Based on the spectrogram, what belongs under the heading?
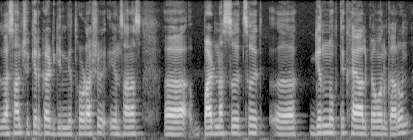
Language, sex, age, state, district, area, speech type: Kashmiri, male, 18-30, Jammu and Kashmir, Anantnag, rural, spontaneous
